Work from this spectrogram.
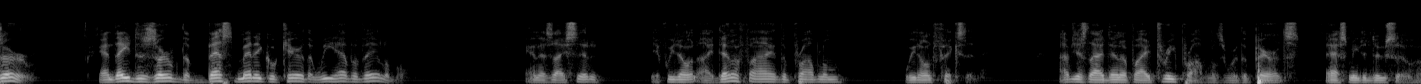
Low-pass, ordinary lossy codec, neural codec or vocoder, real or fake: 7.2 kHz; MP3, 64 kbps; none; real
